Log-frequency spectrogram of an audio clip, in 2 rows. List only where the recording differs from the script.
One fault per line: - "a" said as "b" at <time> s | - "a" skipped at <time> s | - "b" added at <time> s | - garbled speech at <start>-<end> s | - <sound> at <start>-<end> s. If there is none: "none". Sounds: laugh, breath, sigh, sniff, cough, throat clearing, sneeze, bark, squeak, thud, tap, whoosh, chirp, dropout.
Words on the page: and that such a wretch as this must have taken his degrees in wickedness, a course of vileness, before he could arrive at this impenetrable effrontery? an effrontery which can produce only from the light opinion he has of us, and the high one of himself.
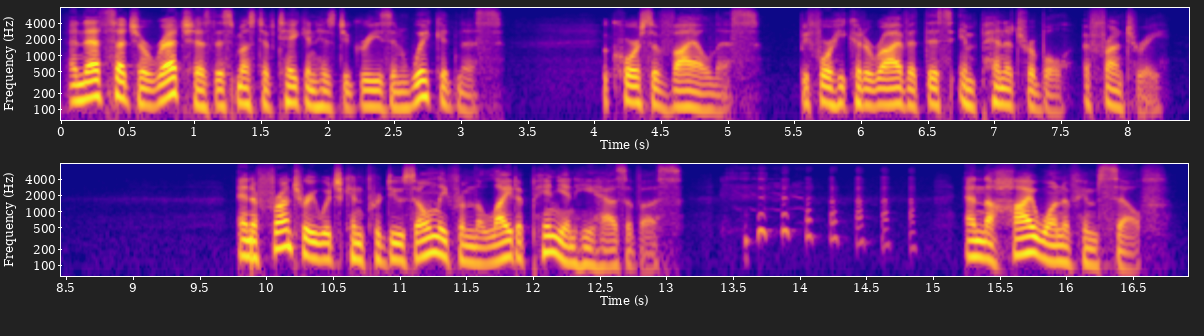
- laugh at 13.4-14.9 s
